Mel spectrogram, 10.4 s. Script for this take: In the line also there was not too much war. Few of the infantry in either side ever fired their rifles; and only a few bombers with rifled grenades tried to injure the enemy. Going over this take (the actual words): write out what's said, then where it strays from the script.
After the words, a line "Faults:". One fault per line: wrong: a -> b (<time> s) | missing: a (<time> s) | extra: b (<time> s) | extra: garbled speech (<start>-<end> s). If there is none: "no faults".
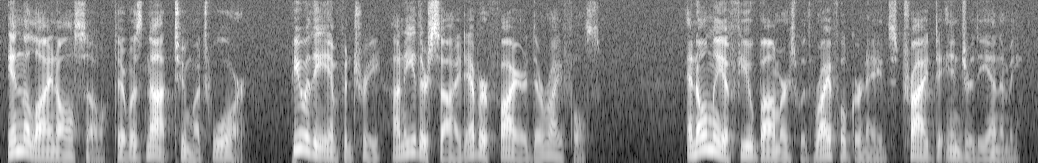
In the line also there was not too much war. Few of the infantry on either side ever fired their rifles; and only a few bombers with rifle grenades tried to injure the enemy.
Faults:
wrong: in -> on (3.9 s)
wrong: rifled -> rifle (8.1 s)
